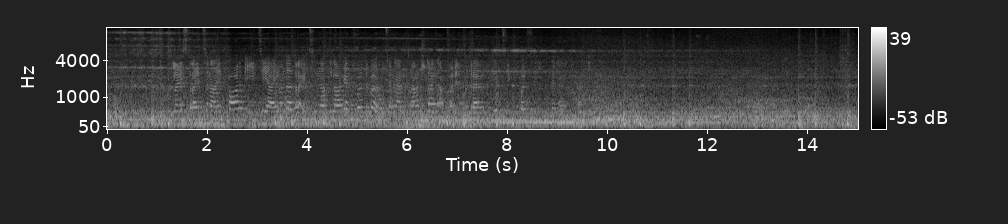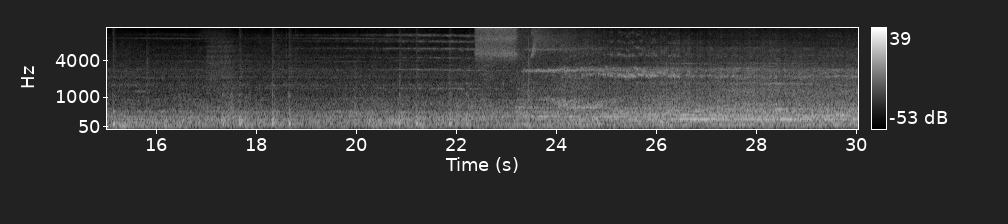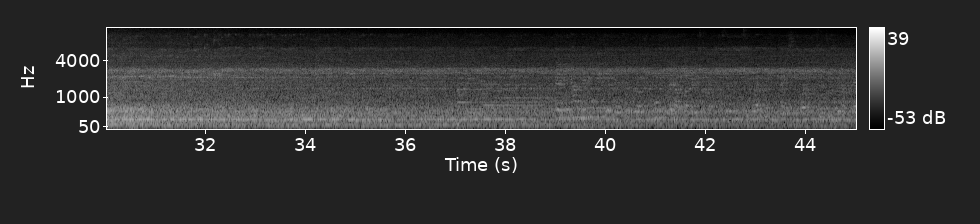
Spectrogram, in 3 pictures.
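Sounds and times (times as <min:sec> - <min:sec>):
train wheels squealing: 0:00.0 - 0:02.2, 0:03.4 - 0:11.4, 0:19.5 - 0:45.0
train wheels clicking over track: 0:16.9 - 0:18.9.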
